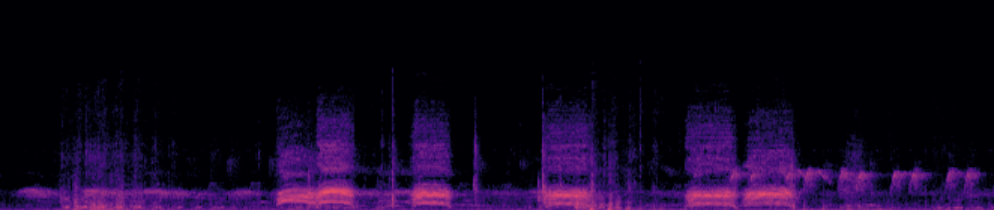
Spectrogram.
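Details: Large gathering of crows fighting for food, giving loud harsh caws in bursts of one or two, about six strong calls across the stretch over a steady background of many other crows calling.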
